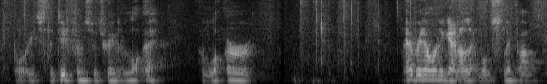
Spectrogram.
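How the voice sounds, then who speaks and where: A man at a very fast pace with long, frequent pauses, fairly high pitch, fairly even intonation, big swings in loudness, and noticeable background noise. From northeast England. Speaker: fishing channel host, ex-Navy. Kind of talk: live stream Q&A chat.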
